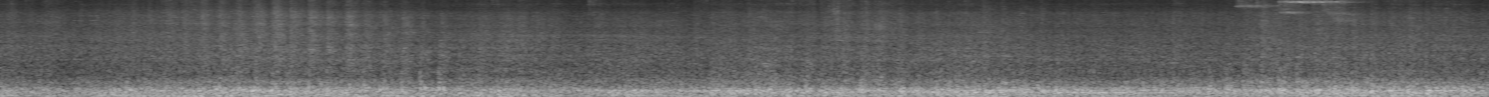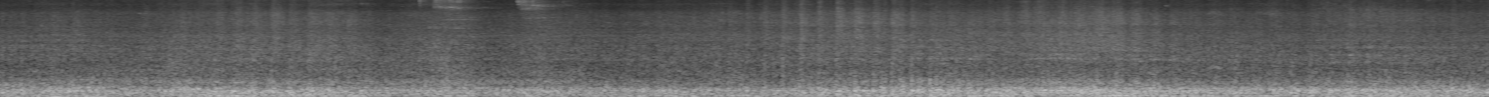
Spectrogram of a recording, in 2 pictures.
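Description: Freight cars rolling past close by: a steady rumble and clatter of steel wheels on the rails, with brief faint high-pitched wheel squeals twice near the middle.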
